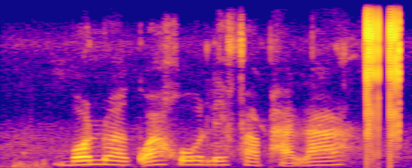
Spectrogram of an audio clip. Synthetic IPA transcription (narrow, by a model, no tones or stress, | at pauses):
bɔnwakʼwaχʊlɪfapʰa̰la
